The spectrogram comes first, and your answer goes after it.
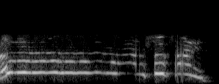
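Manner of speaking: very high, squealing mock delight; ecstatic cone. Lecturer voicing the blue cone, squealing with delight. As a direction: squeal it like a thrilled fan.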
